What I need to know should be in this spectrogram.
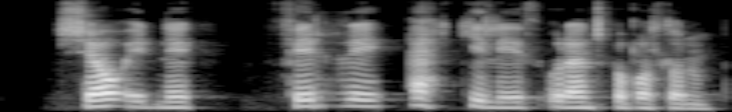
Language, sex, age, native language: Icelandic, male, 40-49, Icelandic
